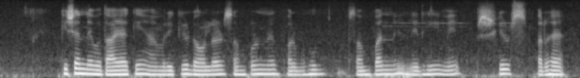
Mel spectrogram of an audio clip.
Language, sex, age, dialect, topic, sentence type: Hindi, female, 36-40, Marwari Dhudhari, banking, statement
